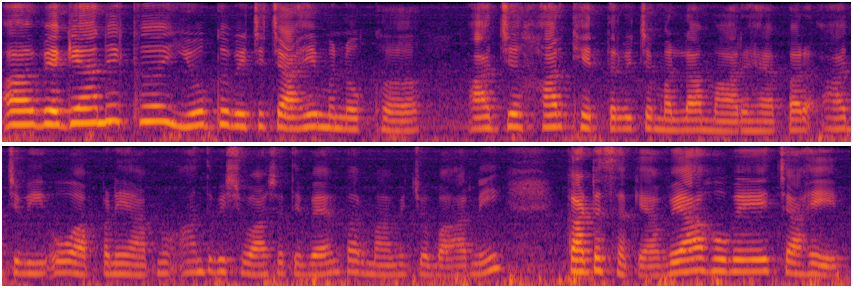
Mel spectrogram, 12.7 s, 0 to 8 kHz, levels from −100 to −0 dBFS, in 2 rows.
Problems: none marked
